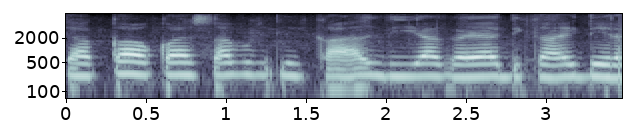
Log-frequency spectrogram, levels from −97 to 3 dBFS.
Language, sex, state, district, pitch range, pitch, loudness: Hindi, female, Bihar, Bhagalpur, 230-255 Hz, 235 Hz, -16 LUFS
